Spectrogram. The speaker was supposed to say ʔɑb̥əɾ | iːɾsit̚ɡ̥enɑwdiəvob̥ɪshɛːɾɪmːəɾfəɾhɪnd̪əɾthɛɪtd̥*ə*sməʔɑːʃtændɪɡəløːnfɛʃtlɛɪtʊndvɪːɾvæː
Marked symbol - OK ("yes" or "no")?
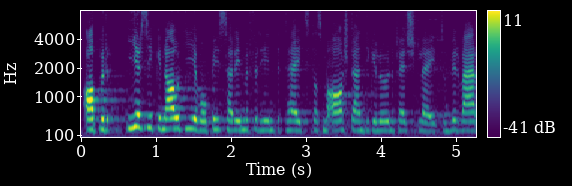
no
